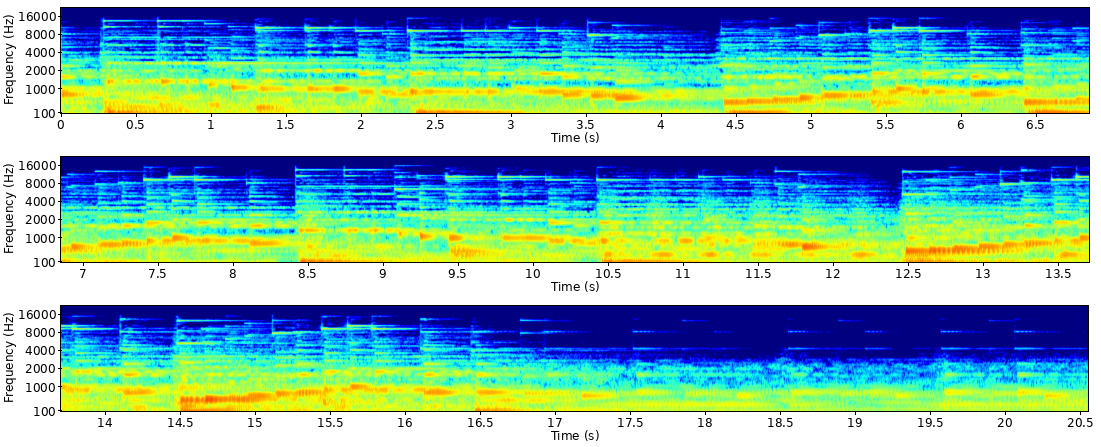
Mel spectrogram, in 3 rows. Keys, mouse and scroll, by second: 0.0-1.6 typing, 3.5 click, 4.4 Return, 5.2-5.6 scroll down 1, 6.0 middle click, 6.7-7.4 scroll up 1, 7.4-8.1 scroll down 1, 12.6 shift+middle click, 15.2 click, 18.2-18.9 scroll up 1, 18.9 middle click, 19.7-20.5 scroll up 1.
